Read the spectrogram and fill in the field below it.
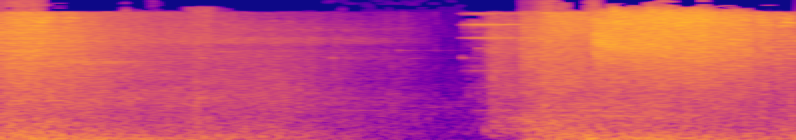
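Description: Electricity crackles and zaps loudly.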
